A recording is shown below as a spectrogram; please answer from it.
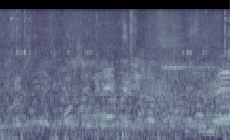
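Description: Several people chatting in the background, with a few short, low knocks.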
